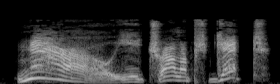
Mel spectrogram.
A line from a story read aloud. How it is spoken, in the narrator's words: cries shrilly, cackling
